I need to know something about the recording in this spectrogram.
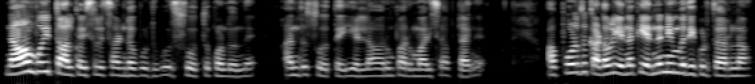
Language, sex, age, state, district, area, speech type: Tamil, female, 30-45, Tamil Nadu, Thoothukudi, rural, spontaneous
